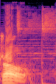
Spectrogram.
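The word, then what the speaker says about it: rho: density is also designated the greek letter r pronounced row and the dense material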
